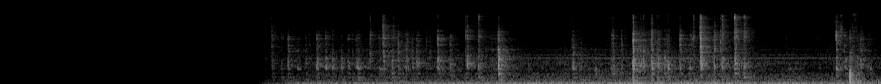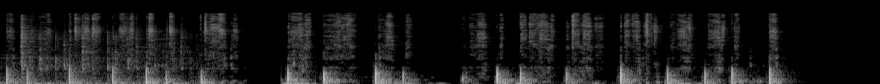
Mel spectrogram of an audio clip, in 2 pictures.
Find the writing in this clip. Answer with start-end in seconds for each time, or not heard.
8.3-16.6.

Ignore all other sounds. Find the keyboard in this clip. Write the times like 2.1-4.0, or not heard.
2.6-10.9.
